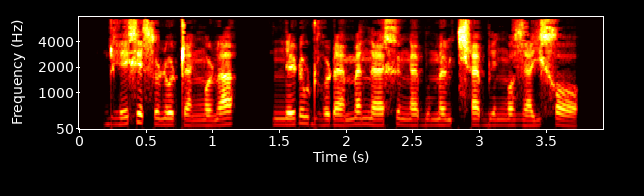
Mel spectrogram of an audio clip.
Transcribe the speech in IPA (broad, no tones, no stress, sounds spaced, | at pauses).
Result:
ɖʱ e x e s o ɳ o ʈ æ ŋ ɔ ɳ a | n e ɽ ʏ w ɖʱ o ɽ æ m æ n æ x ʏ ŋ æ b o m æ ɳ t͡ɕʰ æ b e ŋ ɔ z æ j x ɔ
